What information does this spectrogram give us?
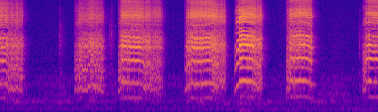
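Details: Captive male scarlet-chested parakeet crying near his female mate: a run of six or seven coarse, buzzy wails, each under a second long, separated by short pauses.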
